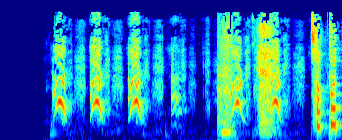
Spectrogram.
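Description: A very small puppy named Chocochip, held in someone's arms in a parking lot, yaps repeatedly, about eight high, sharp barks: a few evenly spaced at first, then a quicker, rougher cluster toward the end.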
